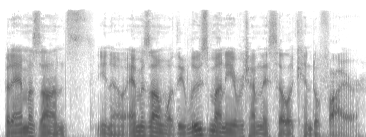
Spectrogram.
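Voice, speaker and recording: Podcast co-host, male, low-pitched, close and dry sound, casual rambling explainer. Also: rapid-fire, dry recording. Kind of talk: casual discussion.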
